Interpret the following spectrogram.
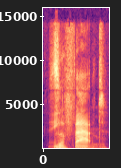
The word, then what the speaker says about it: Zfat: Welcome, Natalie Zfat. Zfat. You got it. I said it right. Yes. Z-F-A-T.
